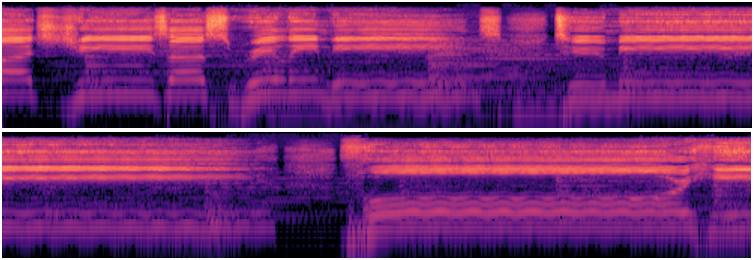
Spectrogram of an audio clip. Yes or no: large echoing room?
yes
